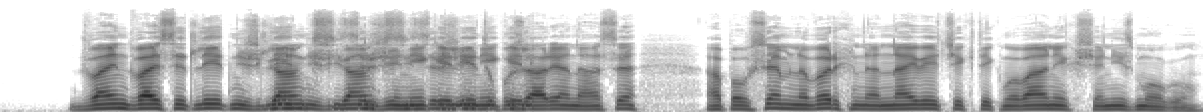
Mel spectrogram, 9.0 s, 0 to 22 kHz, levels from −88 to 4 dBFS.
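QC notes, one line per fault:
1.95–3.99 s doubled audio track: the speech repeats about half a second behind at roughly equal level, dry and full-band, likely a second capture path mixed in.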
